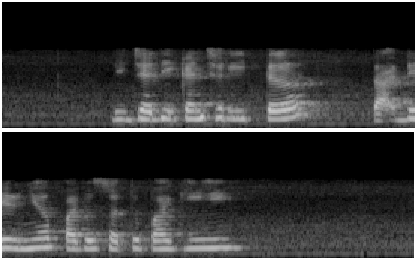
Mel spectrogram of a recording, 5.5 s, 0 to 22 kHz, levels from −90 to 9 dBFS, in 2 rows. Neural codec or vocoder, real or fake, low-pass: autoencoder, 48 kHz, 128 numbers a frame, DAC-VAE, trained on Japanese speech; fake; 5.4 kHz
